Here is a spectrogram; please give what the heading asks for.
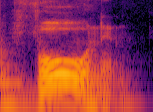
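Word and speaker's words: wohnen: আমরা বলে থাকি আর ভোনেন ভোনেন মানে কি ডব্লিউ কে আমরা কি উচ্চারণ করি ভ উচ্চারণ করি তার মানে ভোনেন মানে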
